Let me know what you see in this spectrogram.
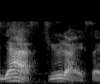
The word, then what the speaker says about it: Giudice: Yes, Giudice, I do. – Oh, that's right. She changed her pronunciation.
